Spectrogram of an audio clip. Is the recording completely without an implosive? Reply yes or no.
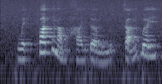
no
